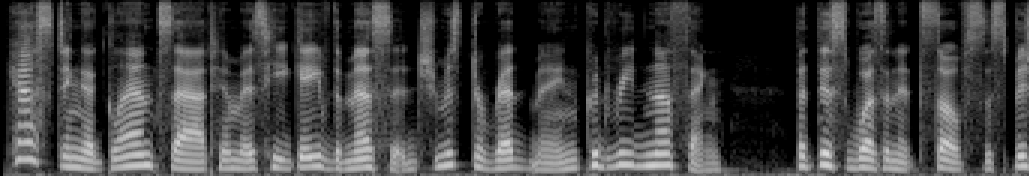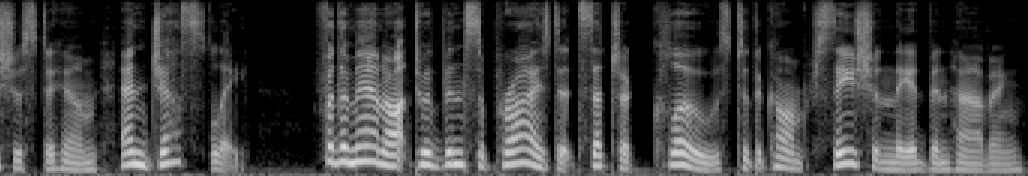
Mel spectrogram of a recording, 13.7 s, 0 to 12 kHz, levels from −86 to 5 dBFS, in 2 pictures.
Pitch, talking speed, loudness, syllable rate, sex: 175 Hz, 190 wpm, -20 LUFS, 5.1 syllables/s, female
